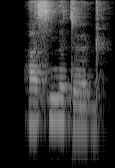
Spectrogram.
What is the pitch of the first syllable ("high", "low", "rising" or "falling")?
low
